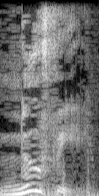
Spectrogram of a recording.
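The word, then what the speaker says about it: noufi: the late Egyptian nephru was rendered neufai n-o-u-f-i pronounced Newfie the name Nephi is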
